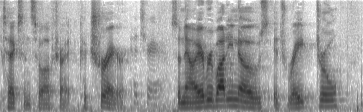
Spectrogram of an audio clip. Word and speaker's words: Cutrer: Right, it's Cutrer. Cutrer. And I like to say it is sophisticated French. But it's really actually country Mississippi.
